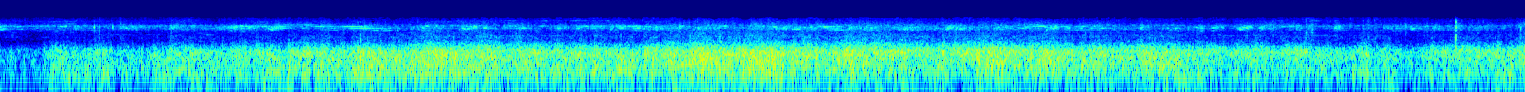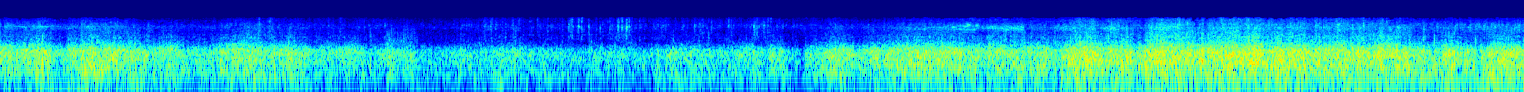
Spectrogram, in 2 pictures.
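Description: Wind rushing over the camera microphone, mixed with the noise of a mountain bike rolling and rattling over a dirt track on a fast downhill. It builds over the first few seconds, eases around two-thirds of the way through, then grows louder again.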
